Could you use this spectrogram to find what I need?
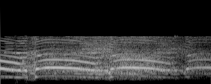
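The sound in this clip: A crowd shouts back in unison in response to an Islamic slogan, a loud, sustained chorus of voices holding a long, resonant cry with slight wavering in pitch.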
